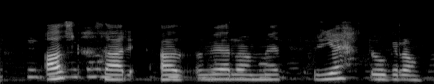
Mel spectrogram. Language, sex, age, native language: Icelandic, other, 18-19, Icelandic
